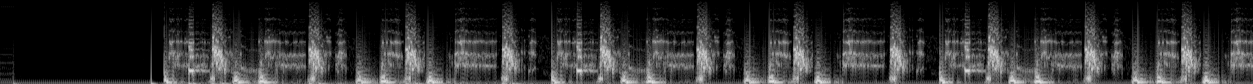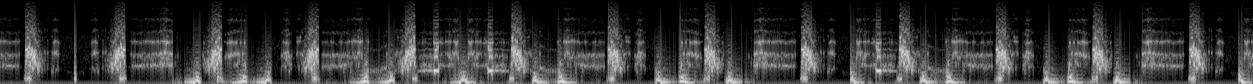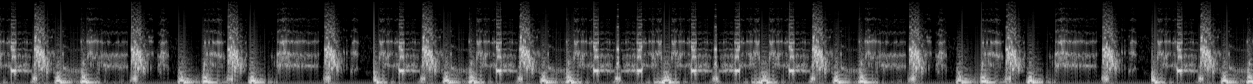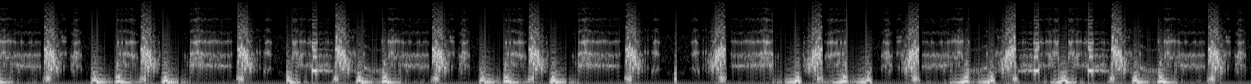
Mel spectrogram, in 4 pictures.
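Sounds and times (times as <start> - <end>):
CSG8580R5 sound chip samples: 1.6 - 50.0.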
